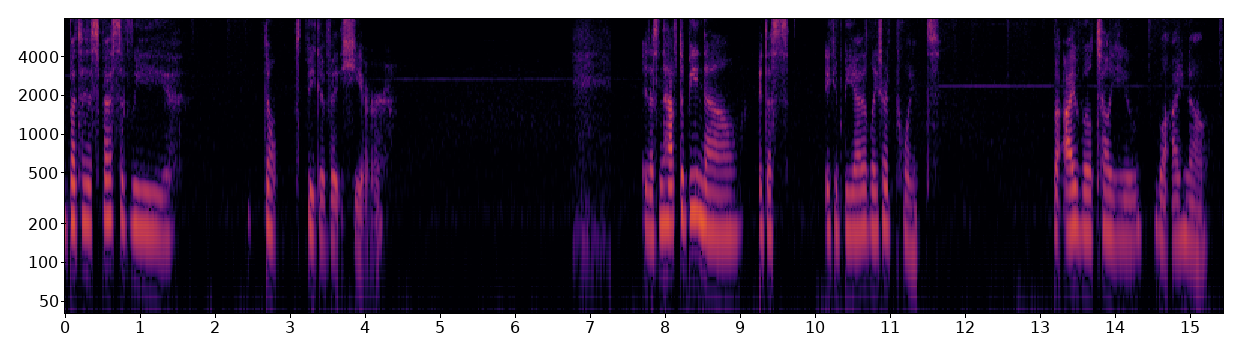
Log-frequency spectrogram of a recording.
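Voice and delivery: voice dropped, hushed. A woman glances around the room, then speaks to Lexi, lowered voice. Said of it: "she lowers her voice and goes".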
